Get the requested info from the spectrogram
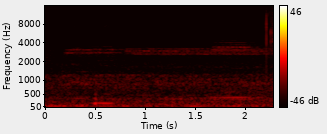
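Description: Near silence: room tone in a pause between speech.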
